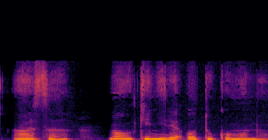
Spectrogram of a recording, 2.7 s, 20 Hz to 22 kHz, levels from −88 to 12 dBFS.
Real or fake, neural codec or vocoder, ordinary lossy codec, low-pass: fake; autoencoder, 48 kHz, 128 numbers a frame, DAC-VAE, trained on Japanese speech; AAC, 32 kbps; 19.8 kHz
